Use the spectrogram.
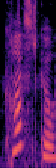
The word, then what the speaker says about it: Costco: Okay, Costco has a T.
